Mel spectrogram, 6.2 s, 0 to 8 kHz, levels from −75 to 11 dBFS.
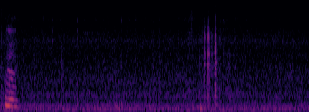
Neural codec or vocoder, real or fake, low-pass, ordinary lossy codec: none; real; 7.2 kHz; none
